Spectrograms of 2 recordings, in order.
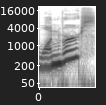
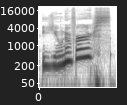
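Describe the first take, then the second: First: The name starts with a 'won' sound. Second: The name starts with a 'you-nee' sound. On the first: This is how the spelling seems to read. The speaker calls it wrong. "I want to call them one verse" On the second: This is the official pronunciation of the name. The speaker calls it right. "That's how you say it"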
